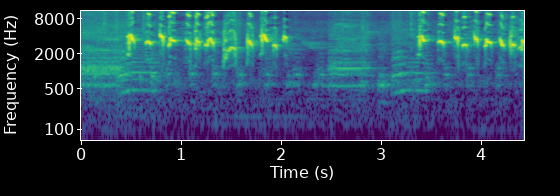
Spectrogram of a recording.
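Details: Rengganis in strong song said to trigger other rengganis to join in: quick bright chirped notes repeated rapidly in two bursts, with a short dip into lower, throaty chattering between them.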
